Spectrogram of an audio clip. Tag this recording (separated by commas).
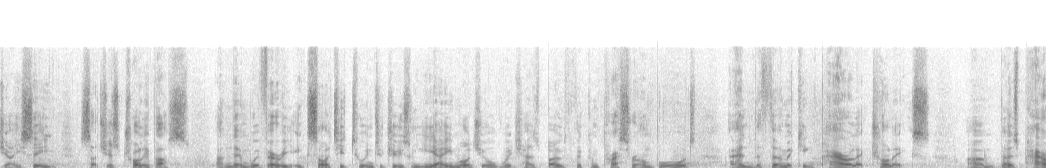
Speech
